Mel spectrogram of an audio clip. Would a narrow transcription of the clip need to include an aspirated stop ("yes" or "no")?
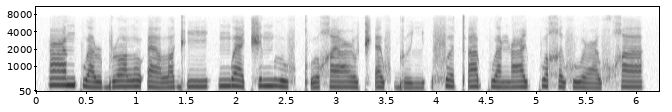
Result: no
